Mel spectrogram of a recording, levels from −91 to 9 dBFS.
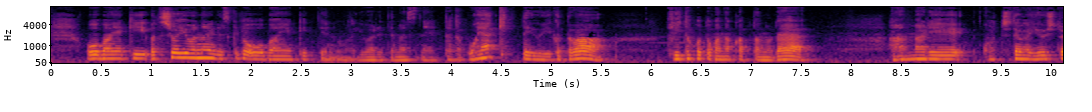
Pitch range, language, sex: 130-170 Hz, Japanese, female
